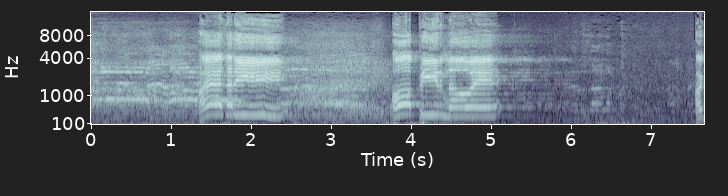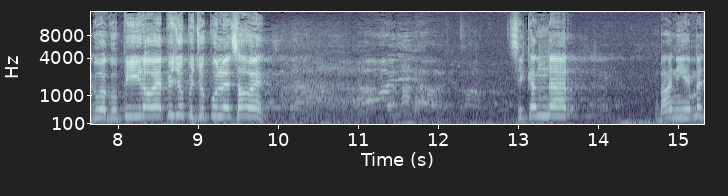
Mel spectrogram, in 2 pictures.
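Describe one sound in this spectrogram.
A group of young men chant along in chorus.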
